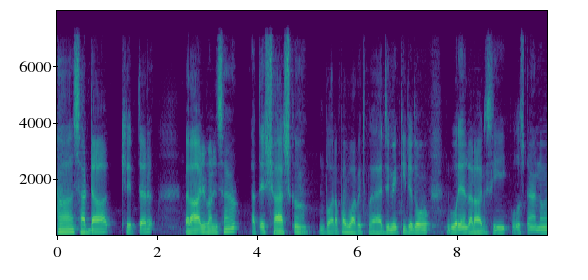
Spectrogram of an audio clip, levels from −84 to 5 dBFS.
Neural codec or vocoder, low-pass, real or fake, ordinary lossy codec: codec, 16 kHz, 1 kbps, X-Codec, HuBERT features, trained on general audio; 7.2 kHz; fake; none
